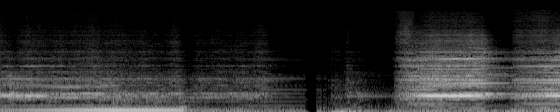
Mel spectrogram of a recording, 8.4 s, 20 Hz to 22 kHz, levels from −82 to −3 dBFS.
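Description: From 4.57 to 5.03 s the audio breaks up with repeated packet loss (robotic sound). Five separate gaps fall inside this half-second span, the longest about 162 ms. Each hole is patched by extending the sound that came just before it, so about half of the span is concealment rather than real signal, roughly 229 ms in total, with a further 80 ms simply missing. The result is choppy, with pieces of the sound absent and a synthetic, robotic quality.

From 5.27 to 6.40 s a call bitrate drop sets in. The encoder has been told to spend far fewer bits, which fits a fall from about 96 kbps to around 16 kbps, held at the lowest level for roughly 1.05 s. At that rate Opus codes the signal coarsely and removes the high frequencies, so the sound turns rough, watery or muffled. It clears again by 6.40 s, as the bitrate recovers before the clip ends.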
